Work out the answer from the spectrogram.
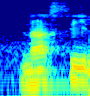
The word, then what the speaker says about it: nasi: have computer, mahal, laptop, nasi lemak. Okay, so for the word nasi, okay, so it's spelled without a K, but normally when speaking, we say it with a K at the end. Nasi lemak.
